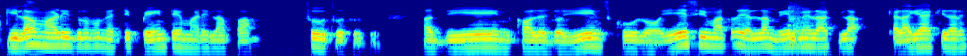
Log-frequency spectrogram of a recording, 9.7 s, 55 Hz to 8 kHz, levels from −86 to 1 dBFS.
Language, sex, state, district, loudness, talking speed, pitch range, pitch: Kannada, male, Karnataka, Shimoga, -35 LUFS, 130 wpm, 115-135 Hz, 125 Hz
